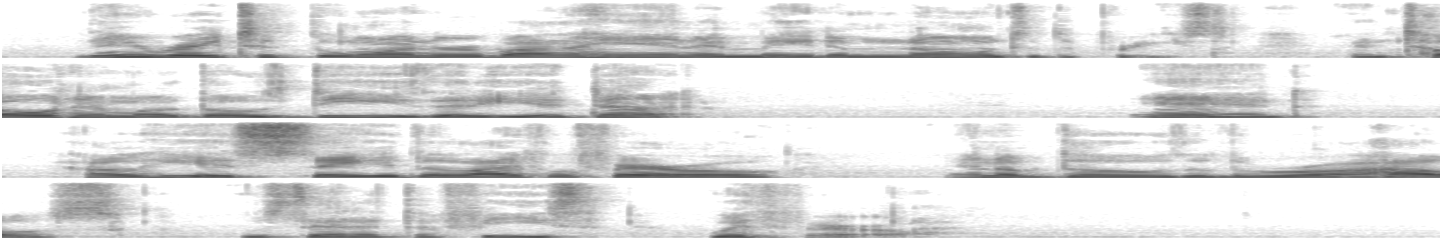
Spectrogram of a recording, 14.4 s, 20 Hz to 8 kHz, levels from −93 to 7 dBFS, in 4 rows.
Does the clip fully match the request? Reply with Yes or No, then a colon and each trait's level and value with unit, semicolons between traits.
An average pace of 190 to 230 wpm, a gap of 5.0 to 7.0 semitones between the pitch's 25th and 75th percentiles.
Yes: average, 200 wpm; average, 5.3 semitones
